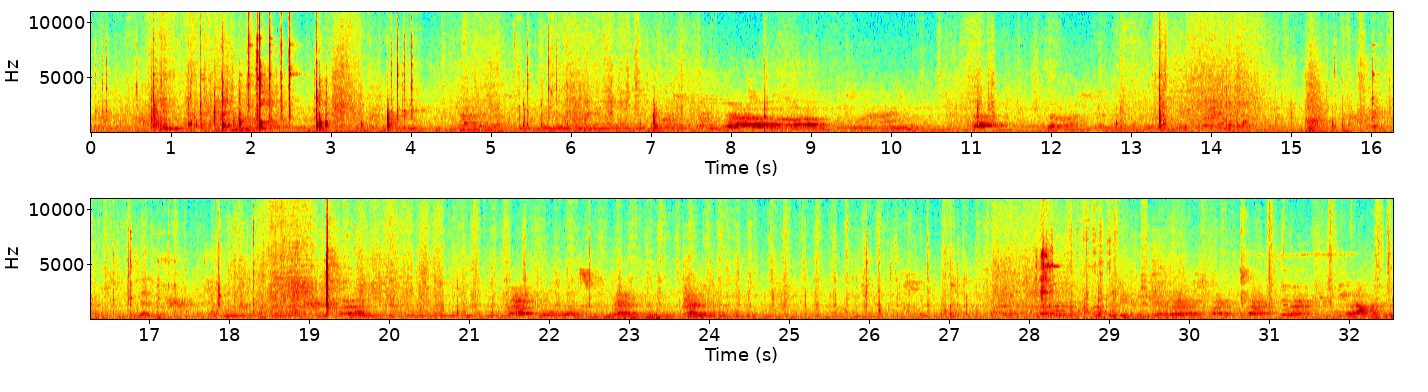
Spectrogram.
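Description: A steel wrench clinking and clicking on metal bolts in a car's engine bay as fasteners are undone, with a dense run of sharp clicks in the first few seconds and scattered knocks after.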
